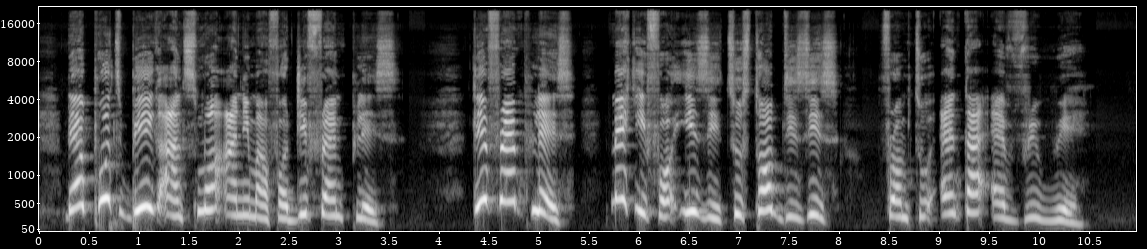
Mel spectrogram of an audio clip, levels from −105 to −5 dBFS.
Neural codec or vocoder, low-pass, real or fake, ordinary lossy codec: none; none; real; none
